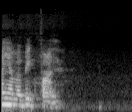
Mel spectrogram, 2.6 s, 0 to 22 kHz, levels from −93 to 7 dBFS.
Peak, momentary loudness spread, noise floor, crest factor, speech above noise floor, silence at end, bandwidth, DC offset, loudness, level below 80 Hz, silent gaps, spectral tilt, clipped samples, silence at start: -4 dBFS; 15 LU; -60 dBFS; 16 dB; 42 dB; 1.45 s; 6 kHz; under 0.1%; -19 LUFS; -52 dBFS; none; -9 dB/octave; under 0.1%; 0.05 s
